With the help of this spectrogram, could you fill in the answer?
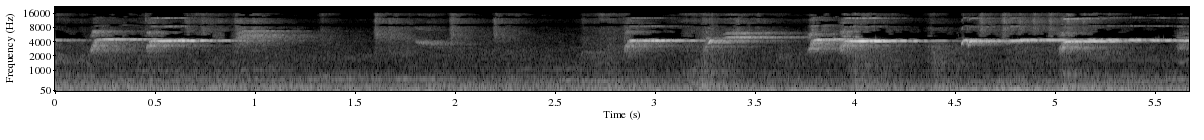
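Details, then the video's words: Singing domestic canary, crested and pied ('lavandeira de topete'), coming out of moult: high steady whistled notes and short rolls, with a quiet gap of about two seconds mid-phrase. "Canário doméstico lavandeira de topete saindo de muda e cantando muito forte"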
